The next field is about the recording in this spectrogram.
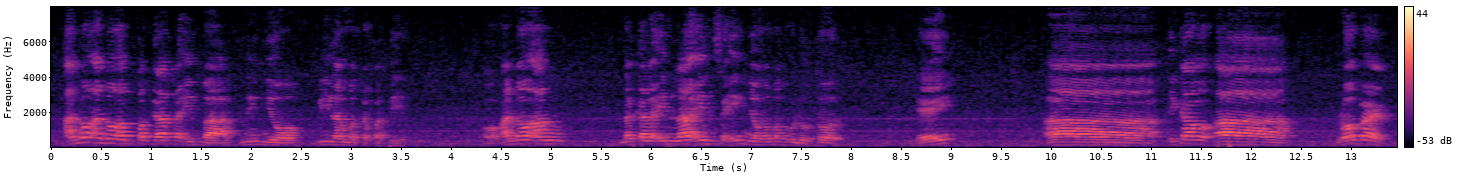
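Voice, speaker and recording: A man teaches children at a slow, patient pace, sounding out each syllable. His somewhat high voice comes from a distance in an echoey room, with faint noise behind it. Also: fairly bright tone. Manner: mixes Tagalog with English and Ilonggo. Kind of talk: classroom teaching demo.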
